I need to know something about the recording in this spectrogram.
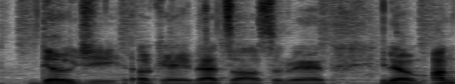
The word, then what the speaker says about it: Doji: Is it Doji or Doji? How does it pronounced? It's Doji. Doji.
